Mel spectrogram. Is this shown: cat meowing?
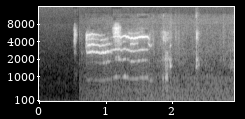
yes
